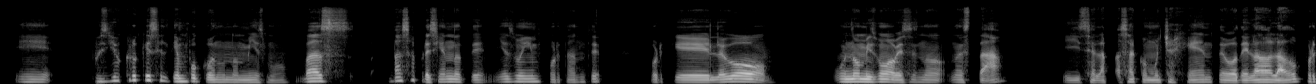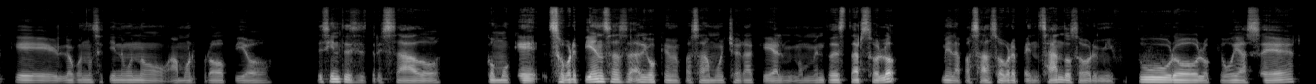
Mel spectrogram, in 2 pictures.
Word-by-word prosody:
Eh, 120 -2 -9 0.4
pues 130 -1 -7
yo 175 +1 -4
creo 200 +1 -2
que 200 - +1
es 200 - -3
el 170 -4 -7
tiempo 140 0 0
con 110 0 -2
uno 110 -1 -5
mismo. 100 -1 -7
Vas 145 +2 +2 0.4
vas 170 +7 -2
apreciándote, 120 - -3
y 120 +2 -9
es 125 +1 -7
muy 130 -1 0
importante, 115 -4 -9 0.5
porque 105 -1 +2
luego 120 -4 +5 0.6
uno 130 0 +4
mismo 125 0 +5
a - - +5
veces 105 +1 -2
no 105 -2 -6
no 110 0 -8
está 100 - -2 0.6
y 95 0 -9
se 100 - -5
la 95 - -3
pasa 95 +5 -4
con 105 - -6
mucha 105 +2 -3
gente 110 +1 -5
o 95 -1 +3
de 100 -1 0
lado 105 +2 +4
a - - +2
lado, 105 +5 +2
porque 100 -8 -3
luego 100 +2 -8
no 105 - -7
se - - -8
tiene 100 0 -6
uno 95 -6 -6
amor 90 0 -8
propio, 90 0 -8 0.4
te - - -8
sientes 120 -5 +2
estresado, 90 0 -1 0.4
como 100 0 -2
que 95 -3 +2
sobrepiensas 115 +1 +6
algo 110 0 +1
que 100 - -6
me 95 -2 -5
pasaba 90 +2 -2
mucho 95 +1 -6
era 95 +1 -5
que 85 -4 -4
al 85 +1 -4
momento 95 +3 -8
de - - +4
estar 100 0 +2
solo, - - +4 0.4
me 100 -2 -2
la 90 - -4
pasaba 90 +2 +2
sobrepensando 95 +2 +1
sobre 85 -1 -4
mi 80 0 -9
futuro, 105 0 +4
lo 90 -2 -2
que - - -19
voy 100 +2 -2
a - - 0
hacer. 100 +7 0
105 Hz, 175 wpm, -26 LUFS, 95-115 Hz, 0.6 s, sobrepiensas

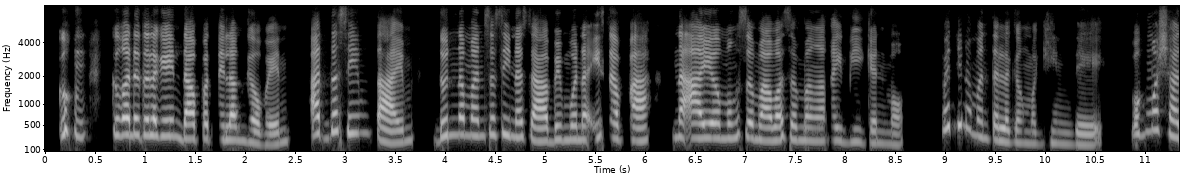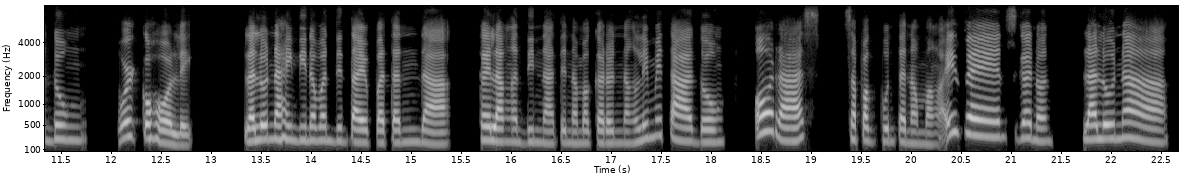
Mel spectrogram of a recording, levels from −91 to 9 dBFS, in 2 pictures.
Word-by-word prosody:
kung 415 -1 +1 0.4
kung 320 - -3
ano 330 0 +6
talaga 310 -1 +4
yung 290 -3 -4
dapat 260 0 +4
nilang 245 -1 +2
gawin. 180 -1 -1 0.3
At 340 -5 +4
the 380 - +3
same 355 0 -5
time, 205 -1 +4 0.3
dun 315 +3 -2
naman 315 -2 0
sa 330 - -3
sinasabi 250 -7 +2
mo 245 +1 -2
na 245 - +3
isa 280 -1 0
pa 230 +1 +4 0.2
na 285 0 +3
ayaw 270 0 +3
mong 265 +2 -5
sumama 235 -4 +2
sa 250 - -4
mga 225 -1 -4
kaibigan 200 -4 -9
mo 170 -1 -8 0.4
pwede 475 +2 -2
naman 300 -9 -8
talagang 210 -4 -3
mag-hindi, 180 -2 -10 0.3
wag - - -5
masyadong 255 - -2 0.4
workaholic 235 - +2 0.5
lalo 225 +3 +6
na 255 -1 +3
hindi 240 -2 -2
naman 235 0 0
din 230 -1 -6
tayo 210 -2 +4
patanda 200 -2 0 0.3
kailangan 215 -3 +3
din 210 0 -8
natin 195 +1 -5
na 190 - -3
magkaroon 195 0 -3
ng 195 +1 -7
limitadong 225 -7 0 0.3
oras 275 -9 +4 0.3
sa 250 - -1
pagpunta 220 -2 -3
ng 190 -1 -6
mga 180 -1 -6
events, 300 -6 +3
ganun. 245 -5 -1 0.4
Lalo 255 +1 +5
na 250 -6 +2
235 Hz, 155 wpm, -23 LUFS, 205-280 Hz, 0.5 s, ano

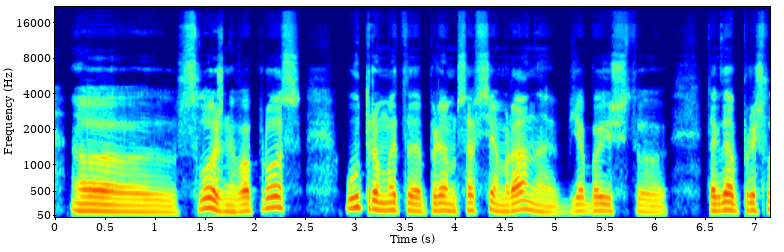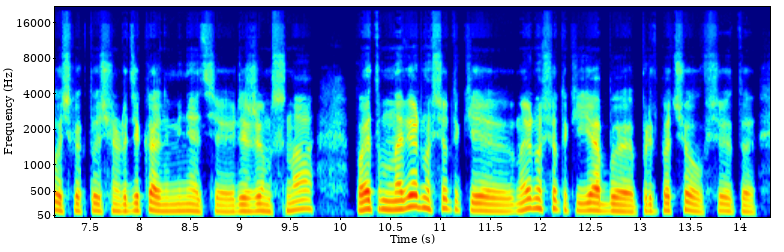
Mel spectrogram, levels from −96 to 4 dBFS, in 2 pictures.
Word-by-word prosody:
А, 120 -5 +2
сложный 155 - +2
вопрос. 165 - 0 0.4
Утром- 170 -6 +2
это 135 -3 +1
прям 135 +1 0
совсем 140 -2 -2
рано. 125 -7 +1
Я 130 +2 -1
боюсь, 130 -1 -1
что 110 -3 -6 0.4
тогда 140 +3 +5
б 125 - -9
пришлось 140 0 -1
как-то 135 0 -4
очень 130 0 -3
радикально 130 0 0
менять, 125 -3 -4
э, 115 -2 -2
режим 125 +1 -1
сна, 155 +8 -4 0.4
поэтому, 160 +1 +4
наверно, 185 +3 +5
всё-таки 160 -3 -5 0.4
наверно, 175 +7 +1
всё-таки 150 -5 -5
я 140 0 +4
бы 125 -4 0
предпочел 130 0 -2
всё 135 +6 -7
это, 115 -3 -5
135 Hz, 130 wpm, -20 LUFS, 120-150 Hz, 0.4 s, тогда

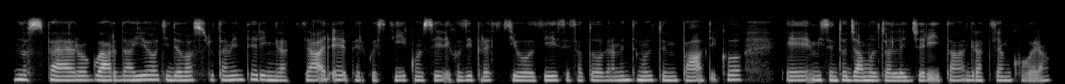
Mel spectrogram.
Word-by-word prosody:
Lo 225 -1 +2
spero. 195 -1 +5
Guarda, 195 -1 +1
io 210 +2 +3
ti 210 -1 -4
devo 195 0 +2
assolutamente 210 +2 +1
ringraziare 200 +1 -1
per 190 -2 -8
questi 195 +2 -6
consigli 195 +1 +4
così 200 -1 -3
preziosi. 190 0 -2
Sei 195 -1 -8
stato 185 0 -4
veramente 195 +2 -1
molto 195 0 -1
empatico, 190 +4 -2 0.4
e 195 +1 -2
mi 200 - 0
sento 195 -1 +1
già 185 0 +2
molto 185 0 0
alleggerita. 175 - -2
Grazie 190 -1 -3
ancora. 185 - -5
195 Hz, 145 wpm, -25 LUFS, 185-200 Hz, 0.4 s, spero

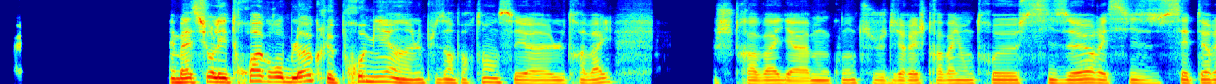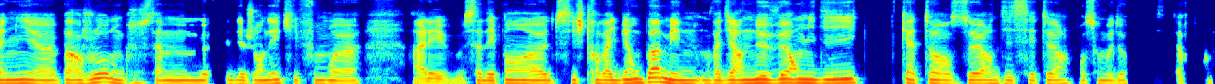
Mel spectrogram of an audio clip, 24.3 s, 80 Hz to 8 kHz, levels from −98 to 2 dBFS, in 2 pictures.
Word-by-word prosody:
Ouais. - - -11 1.5
Eh - - +7
ben, 140 +2 +8
sur 160 +3 +7
les 150 -2 +10
3 190 +3 +4
gros 165 -2 +5
blocs, 165 +6 +5
le 130 -3 +6
1er, 170 +3 +1
hein, 130 -6 +4
le 120 +1 0
plus 125 0 -7
important, 125 +4 -2
c'est, 125 -4 +2
heu, 110 -1 -2
le 110 0 -4
travail. 120 +7 -3 1.0
Je - - -6
travaille 110 0 -2
à 95 -1 -1
mon 105 0 -2
compte, 115 +2 -6
je 110 -2 -7
dirais 105 0 -2
je 110 - -4
travaille 110 +1 -4
entre 115 +1 -1
6 115 -1 -3
heures 125 +1 +3
et 110 - 0
six 115 +1 -5
h 110 +1 -6
sept 120 0 -1
heures 120 -1 +1
et - - +1
demie, 120 +1 +1
heu, 105 -1 -3
par 115 0 -2
jour 140 +5 0
donc 120 -2 -4
ça 125 -4 -7
me 105 0 -3 0.2
fait 110 - -11
des 110 -1 -5
journées 110 +3 -2
qui 115 -3 -9
font, 110 -1 -6
heu, 100 0 -5 0.6
allez, 90 0 -3 0.2
ça 110 -2 -4
dépend, 115 +2 -1
heu, - - -4
si 115 +1 -4
je - - +3
travaille 115 -2 -2
bien 120 +3 +1
ou 130 0 +2
pas 155 +2 +3
mais 120 -6 +3
on 110 0 -2
va 105 0 -3
dire 110 +1 0
09:00-12:00, 125 +1 +2 0.4
14:00-17:00, 110 -1 -4
grosso 105 0 -6
modo, 105 +1 -7 0.3
17:30 110 - -18
115 Hz, 170 wpm, -20 LUFS, 110-125 Hz, 1.5 s, les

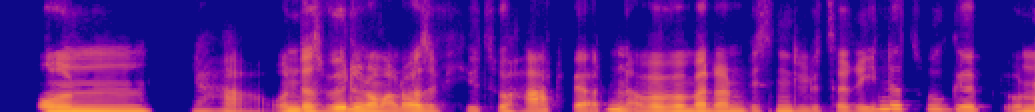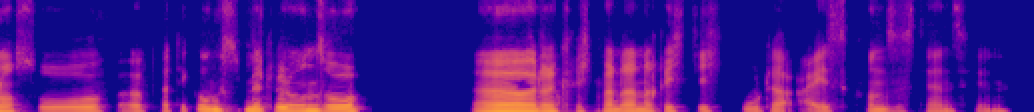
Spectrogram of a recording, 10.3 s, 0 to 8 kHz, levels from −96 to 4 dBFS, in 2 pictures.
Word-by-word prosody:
Und, 155 0 +5 0.2
ja 160 0 -10
und 145 +1 +2
das 145 +1 +3
würde 195 +3 +6
normalerweise 170 +1 +3
viel 185 +2 -14
zu 150 -5 -6
hart 165 +4 -1
werden, 235 -4 -1
aber 150 0 +1
wenn 165 - +4
man 175 - +4
dann 165 -1 +1
'n - - -6
bisschen 160 0 -6
Glycerin 150 - -5
dazu 265 -3 -3
gibt 225 -1 -4
und 155 0 -4
noch 145 -1 -1
so, 140 -1 -6
äh, 130 -2 -10
Verdickungsmittel 195 - -2
und 175 -1 +2
so, 170 0 +2 0.6
äh, - - -9 0.3
dann 140 0 0
kriegt 140 -2 -18
man 135 - -3
da 130 - -1
'ne 130 0 -5
richtig 140 0 -12
gute 135 0 -11
Eiskonsistenz 130 - -12
hin. - - -19
155 Hz, 210 wpm, -25 LUFS, 140-175 Hz, 0.6 s, würde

